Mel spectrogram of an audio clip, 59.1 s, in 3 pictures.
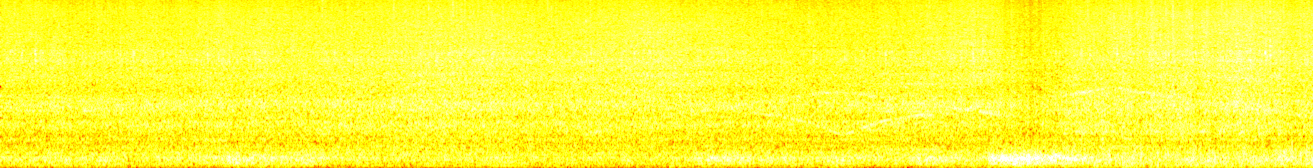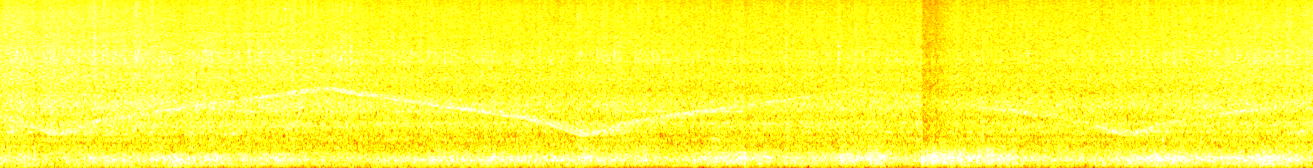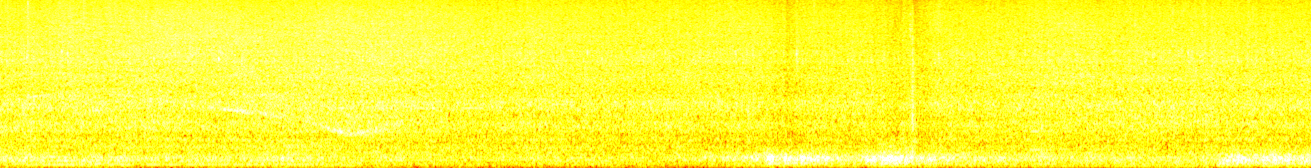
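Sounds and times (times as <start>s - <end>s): distant siren wailing: 0.0s - 59.0s
heavy rain falling: 0.0s - 59.0s
thunder rolling: 10.5s - 41.3s.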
